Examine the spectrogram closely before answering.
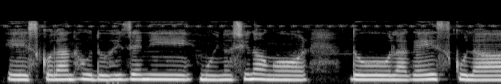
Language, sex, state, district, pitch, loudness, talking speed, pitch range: Chakma, female, Tripura, Unakoti, 220 Hz, -11 LUFS, 110 wpm, 215-230 Hz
